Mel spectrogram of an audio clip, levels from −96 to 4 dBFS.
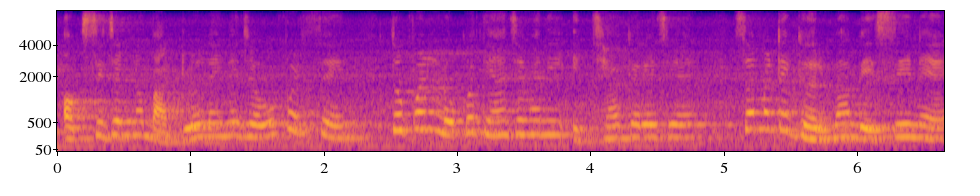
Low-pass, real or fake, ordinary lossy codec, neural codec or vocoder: none; real; none; none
